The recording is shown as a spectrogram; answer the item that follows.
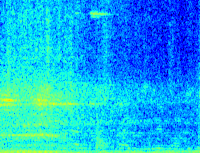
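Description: Hands rubbing and kneading an oiled bare back during a massage, over a steady low rumble and faint background voices.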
